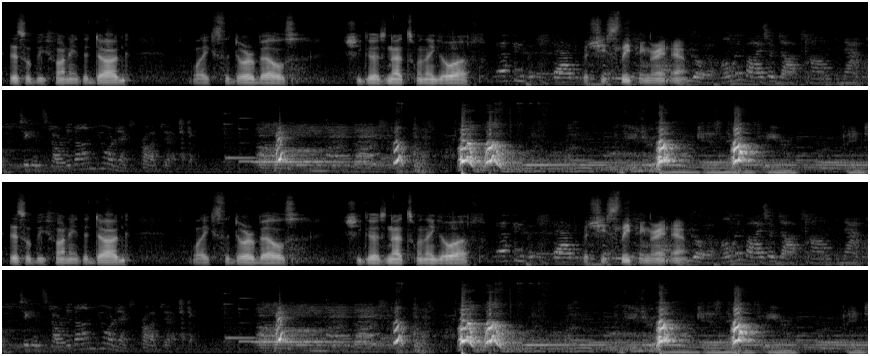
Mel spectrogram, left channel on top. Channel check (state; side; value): identical; both; correlation 1.00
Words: This will be funny. The dog likes the doorbells. She goes nuts when they go off. But she's sleeping right now. Go to HomeAdvisor.com now to get started on your next project. The future of the market is never clear, but in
